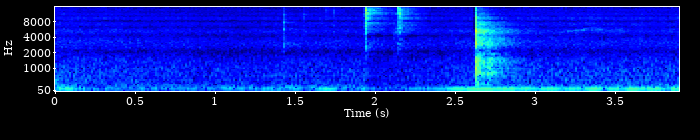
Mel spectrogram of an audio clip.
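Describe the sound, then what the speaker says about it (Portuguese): Scissors snip through crochet yarn while making a small handbag, giving a few quick, quiet cuts close by against a soft room hush, with no talking. "vou cortar aqui o meu fio"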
